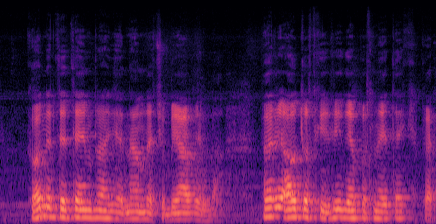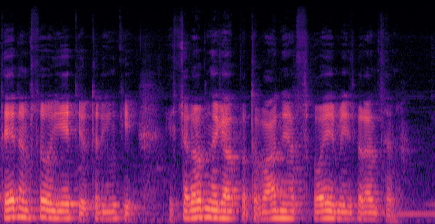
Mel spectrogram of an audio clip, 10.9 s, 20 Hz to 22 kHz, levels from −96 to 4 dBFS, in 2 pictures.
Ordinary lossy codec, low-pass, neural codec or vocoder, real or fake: none; 19.8 kHz; none; real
